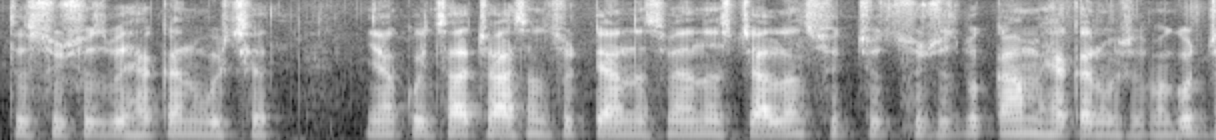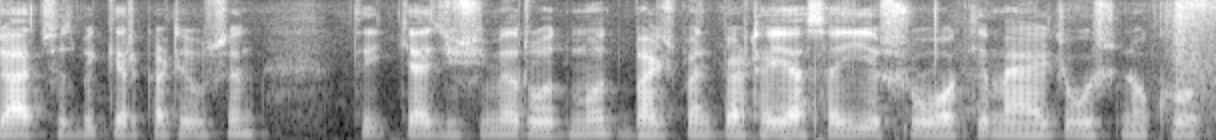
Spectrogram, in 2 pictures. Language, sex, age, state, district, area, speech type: Kashmiri, male, 30-45, Jammu and Kashmir, Anantnag, rural, spontaneous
